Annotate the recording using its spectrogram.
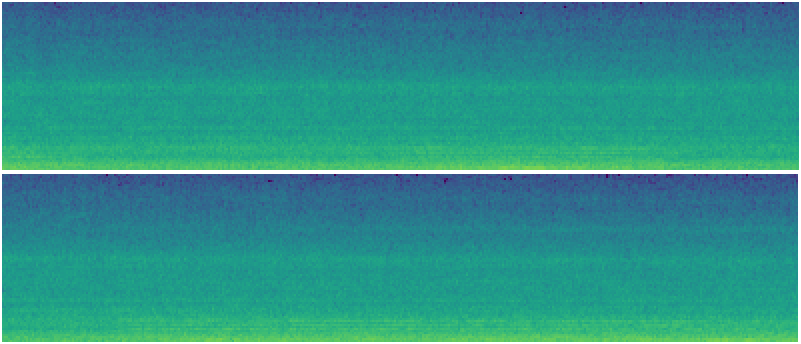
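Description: An electric train motor hums and whines steadily.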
